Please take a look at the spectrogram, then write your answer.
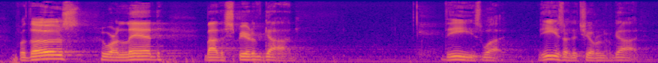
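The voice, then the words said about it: Slow, deliberate reading. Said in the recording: “So I'm going to read this slowly.”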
